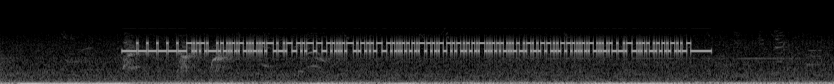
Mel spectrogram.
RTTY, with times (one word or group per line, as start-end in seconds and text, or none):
2.2-3.0 WSZYSTKO
3.1-3.3 TO
3.4-3.9 STALO
4.0-4.3 SIE
4.4-4.5 Z
4.6-5.7 NIESLYCHANA
5.8-7.0 SZYBKOSCIA.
